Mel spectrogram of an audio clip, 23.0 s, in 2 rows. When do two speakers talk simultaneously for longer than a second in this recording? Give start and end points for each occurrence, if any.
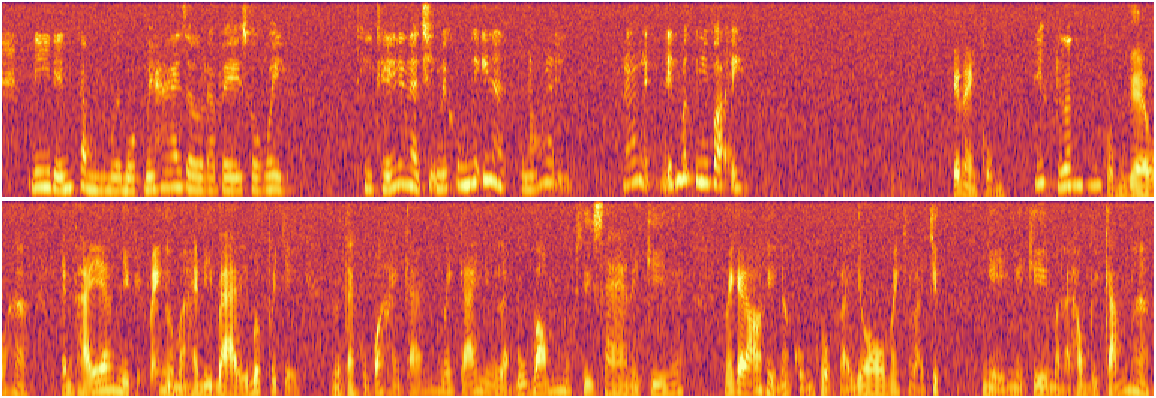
none

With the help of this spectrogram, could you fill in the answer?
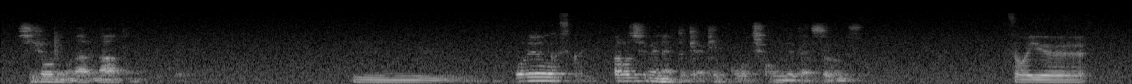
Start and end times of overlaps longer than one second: none

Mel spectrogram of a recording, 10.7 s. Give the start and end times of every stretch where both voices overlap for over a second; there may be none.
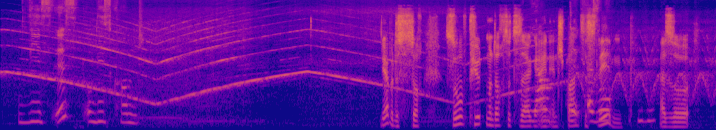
7.9-9.2

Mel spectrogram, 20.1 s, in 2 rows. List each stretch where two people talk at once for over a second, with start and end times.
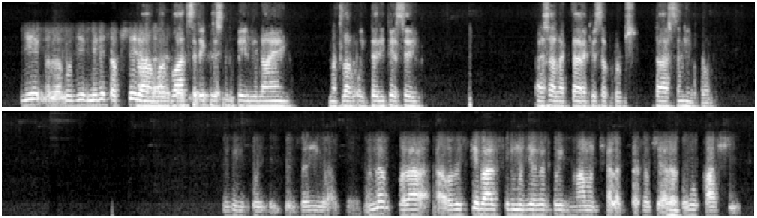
1.8-3.1

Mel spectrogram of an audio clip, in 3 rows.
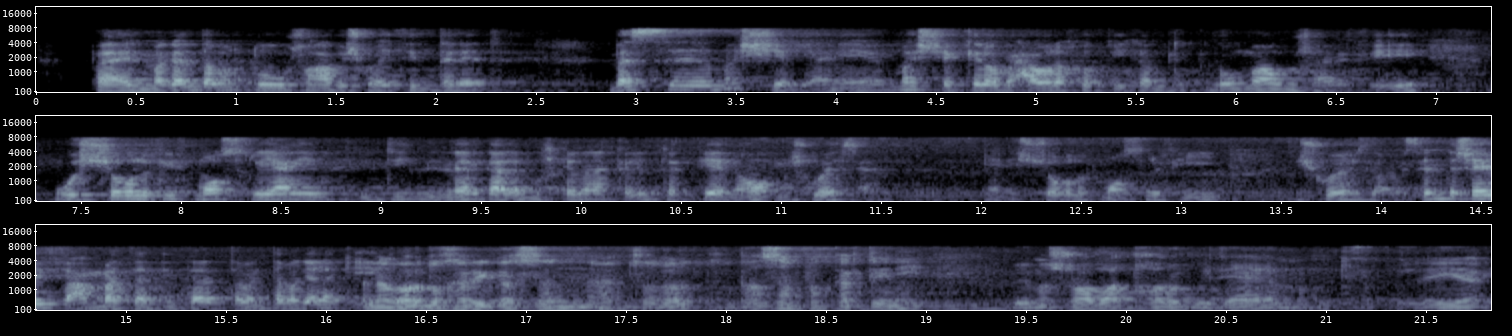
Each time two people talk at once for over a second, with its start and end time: none

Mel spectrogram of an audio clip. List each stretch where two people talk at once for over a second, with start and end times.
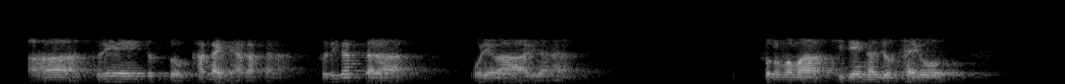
none

